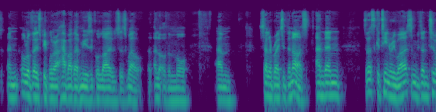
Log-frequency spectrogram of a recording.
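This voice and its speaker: At a very fast pace, a man with a fairly low pitch speaks with fairly even intonation in a somewhat breathy voice of dark, mellow tone. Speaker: indie pop musician. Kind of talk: casual interview.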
